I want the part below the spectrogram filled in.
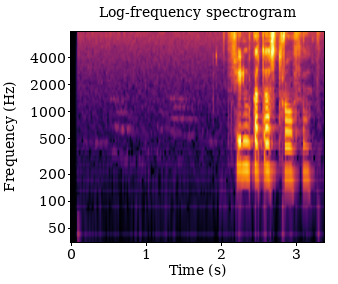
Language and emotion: Russian, neutral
